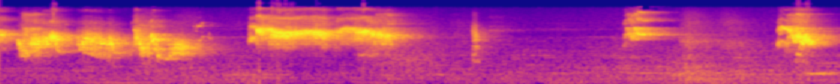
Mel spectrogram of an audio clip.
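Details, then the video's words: Gacor song of a Horsfield's bushlark (branjangan): separate loud bursts of high, rapid twittering and buzzy notes, with quieter gaps and a single sharp click between phrases. "BRANJANGAN GACOR TIADA LAWAN"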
